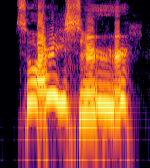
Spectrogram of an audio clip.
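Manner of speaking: very high, loud, squeaky cartoon voice. Imitating a voice that is almost gone: The Simpsons guy voice. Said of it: "Sounds like that, the guy out The Simpsons".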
